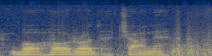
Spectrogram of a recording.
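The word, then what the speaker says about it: Bohorodczany: c z as in zebra a and y boho rod chaney okay and yiddish it was it was called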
